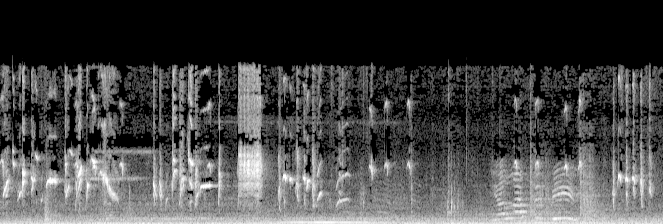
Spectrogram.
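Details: Goldfinch singing a fast jumble of bright tinkling notes, buzzy twitters and upswept chirps, then sparser phrases with a few rising whistles toward the end, over a steady low hum.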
